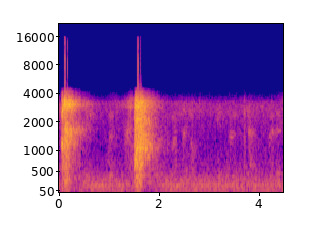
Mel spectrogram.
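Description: A Brussels griffon barking twice, two sharp barks about a second and a half apart. It is the frustrated barking of a small dog that cannot jump up.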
